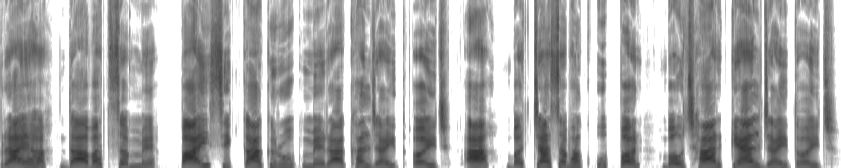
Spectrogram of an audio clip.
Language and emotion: Maithili, neutral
